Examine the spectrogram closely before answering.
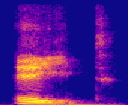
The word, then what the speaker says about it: ate: Ate. Yes, Okay, remember, ate yes. like the number 8 is the same pronunciation Oh, of like the number 8 is the same.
